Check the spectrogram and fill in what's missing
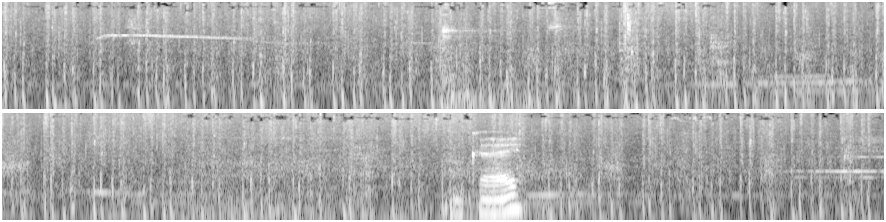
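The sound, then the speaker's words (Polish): Horse hooves clip-clop in a quick, steady rhythm for the whole stretch, with a short loud whinny rising briefly near the end. “Skakuj na konia!”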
